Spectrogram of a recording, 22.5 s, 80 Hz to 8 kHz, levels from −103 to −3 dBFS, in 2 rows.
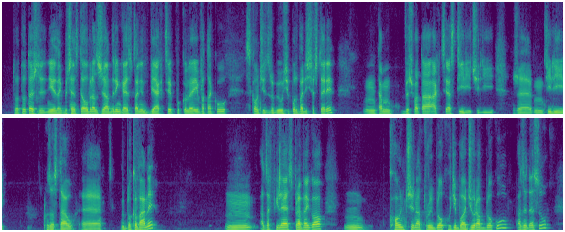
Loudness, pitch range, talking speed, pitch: -23 LUFS, 120-135 Hz, 130 wpm, 130 Hz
